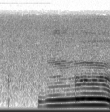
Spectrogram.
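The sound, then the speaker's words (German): A single cow lets out one long, low moo that starts after a short quiet pause, swells to full loudness and holds steady before cutting off near the end. “Und was ist das für ein Plöken von Schafen in meinen Ohren und das Brüllen von Rindern, das ich da höre?”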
